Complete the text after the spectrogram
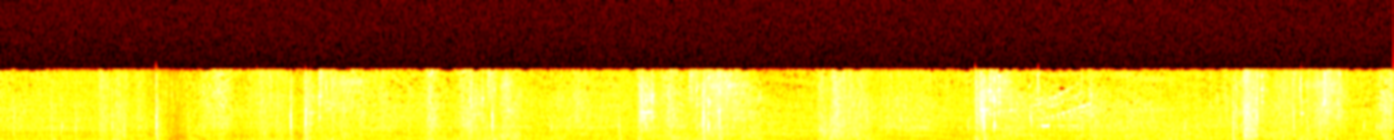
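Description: A racing car engine hums and roars steadily.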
